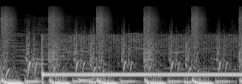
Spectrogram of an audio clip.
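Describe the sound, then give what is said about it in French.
A steady, unbroken telephone ringback tone, heard while calling a phone that goes unanswered, starts after a brief moment and holds at an even pitch, sitting over a rhythmic, beat-like backing sound with no talking. “Tu l'appelles là”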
